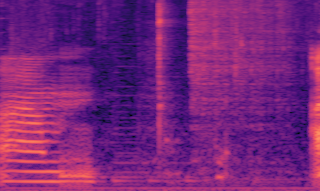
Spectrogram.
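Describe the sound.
Tremella mushroom goes into a cooking pot: after a brief voice at the start, a small clink is followed by a soft, sizzling hiss that lasts about a second before a sharper knock at the end.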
